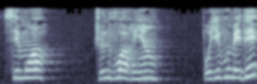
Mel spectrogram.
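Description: A woman voicing an eager, polite little girl who speaks high and bright. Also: lively intonation, normal speed, slightly rough. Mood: calling out. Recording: dull lo-fi recording.

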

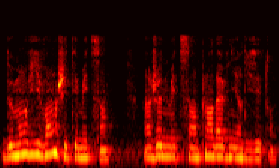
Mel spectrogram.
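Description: Woman voicing a gentle ghostly young doctor. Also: lowish voice, fairly quick, close to an everyday voice. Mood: recounting. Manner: calm, gentle storytelling. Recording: dull lo-fi recording.

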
